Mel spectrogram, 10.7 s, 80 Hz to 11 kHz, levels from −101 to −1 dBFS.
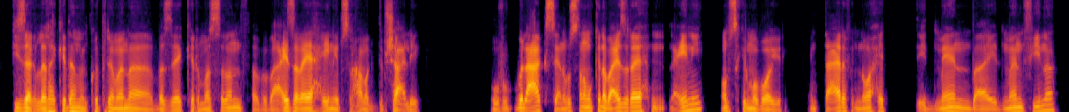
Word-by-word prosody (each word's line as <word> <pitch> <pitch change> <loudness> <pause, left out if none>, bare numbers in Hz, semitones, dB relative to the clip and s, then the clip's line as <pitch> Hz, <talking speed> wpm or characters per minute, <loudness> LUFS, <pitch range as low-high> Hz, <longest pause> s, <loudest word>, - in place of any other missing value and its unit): في - - -1
زغللة 110 0 +4
كده 110 +2 +1
من 110 -4 0
كتر 115 +4 -2
ما 100 - +3
أنا 100 -4 +1
باذاكر 90 +1 -3
مثلًا، 110 +5 -2
فبابقى 85 -4 -7
عايز 110 +3 +4
أريَّح 100 -1 +5
عيني 100 -2 0
بصراحة، 95 +2 -5
ما 90 - -3
أكدبش 85 -2 -4
عليك، - - -1 0.7
وف 90 +3 -5
بالعكس - - +4
يعني 95 0 -2
بُص 115 - -3
أنا 120 - +3
ممكن 120 0 0
أبقى 105 -3 +5
عايز 120 +2 +4
أريح 125 +1 +4
إن - - -7
عيني 160 +10 0 0.2
وأمسك 115 +1 -3
الموبايل، 95 -5 0 0.3
أنت 100 0 -10
عارف 120 +1 +2
إن 100 -1 -7
واحد 110 +2 -2 0.3
إدمان، 105 +4 -1
بقى 95 -1 -1
إدمان 105 +6 -1
فينا، 130 +8 -3
105 Hz, 215 wpm, -23 LUFS, 95-115 Hz, 0.7 s, أريَّح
